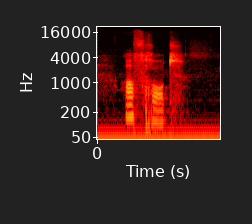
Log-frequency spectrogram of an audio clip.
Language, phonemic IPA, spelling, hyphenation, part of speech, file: Dutch, /ˈɑf.xɔt/, afgod, af‧god, noun, Nl-afgod.ogg
- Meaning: idol; false deity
